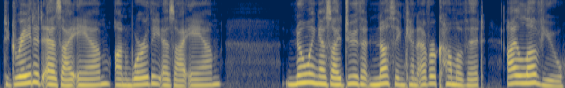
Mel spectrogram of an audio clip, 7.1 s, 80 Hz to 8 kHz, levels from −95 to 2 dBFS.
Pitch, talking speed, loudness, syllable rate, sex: 215 Hz, 170 wpm, -17 LUFS, 4.9 syllables/s, female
